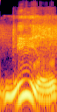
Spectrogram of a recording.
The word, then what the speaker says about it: Neil: It's no coincidence that Neil rhymes with deal, because that's something you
